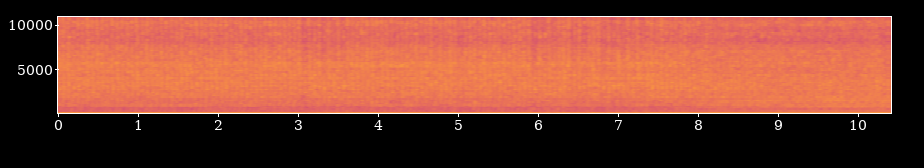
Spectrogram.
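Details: Project tractor's small single-cylinder engine, fed fuel from a Lucas oil additive container into the hose, with a slightly leaking fuel pump diaphragm. It chugs at a steady idle, firing evenly with slight unevenness. Fuel supply and carburettor are working. Normal idle.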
